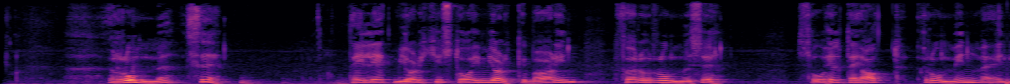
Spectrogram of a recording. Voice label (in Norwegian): romme se, Numedalsmål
